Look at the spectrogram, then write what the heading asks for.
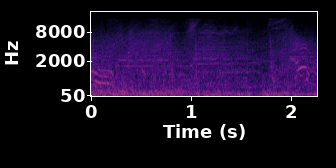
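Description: Down smash attacks land in a doubles match of a fighting video game, as several sharp crashing hits and quick whooshes in close succession over busy game sound.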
